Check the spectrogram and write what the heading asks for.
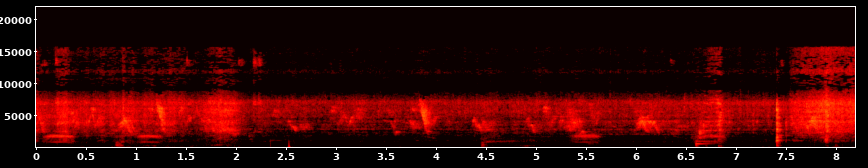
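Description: A metal spoon stirring and scraping in a steel pot of dal cooking on the fire: faint, irregular scrapes and clinks.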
